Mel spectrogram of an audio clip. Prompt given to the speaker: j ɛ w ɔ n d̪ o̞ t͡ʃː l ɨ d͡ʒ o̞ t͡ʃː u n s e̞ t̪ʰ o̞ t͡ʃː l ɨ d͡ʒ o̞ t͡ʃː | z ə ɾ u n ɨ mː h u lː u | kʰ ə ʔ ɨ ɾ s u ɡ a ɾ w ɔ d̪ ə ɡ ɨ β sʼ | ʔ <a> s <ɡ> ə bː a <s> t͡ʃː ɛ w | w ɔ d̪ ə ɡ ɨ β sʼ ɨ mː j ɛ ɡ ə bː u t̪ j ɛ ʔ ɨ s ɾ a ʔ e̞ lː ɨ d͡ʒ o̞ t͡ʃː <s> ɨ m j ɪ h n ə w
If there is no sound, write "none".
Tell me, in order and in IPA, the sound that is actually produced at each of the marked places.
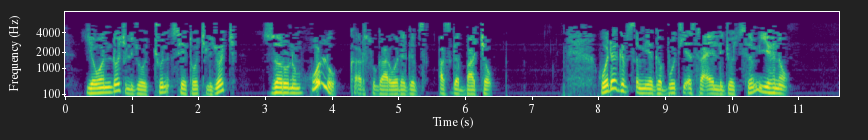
a, ɡ, none, s

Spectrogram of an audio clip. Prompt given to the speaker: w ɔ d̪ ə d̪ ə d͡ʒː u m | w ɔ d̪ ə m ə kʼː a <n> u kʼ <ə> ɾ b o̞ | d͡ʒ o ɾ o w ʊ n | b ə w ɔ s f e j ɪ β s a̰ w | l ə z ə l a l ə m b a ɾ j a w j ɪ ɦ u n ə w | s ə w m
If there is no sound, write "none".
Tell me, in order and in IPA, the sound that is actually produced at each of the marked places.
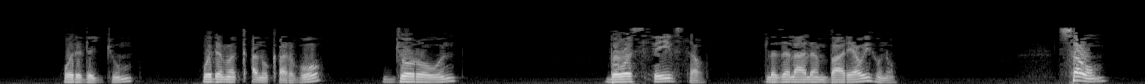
n, ə

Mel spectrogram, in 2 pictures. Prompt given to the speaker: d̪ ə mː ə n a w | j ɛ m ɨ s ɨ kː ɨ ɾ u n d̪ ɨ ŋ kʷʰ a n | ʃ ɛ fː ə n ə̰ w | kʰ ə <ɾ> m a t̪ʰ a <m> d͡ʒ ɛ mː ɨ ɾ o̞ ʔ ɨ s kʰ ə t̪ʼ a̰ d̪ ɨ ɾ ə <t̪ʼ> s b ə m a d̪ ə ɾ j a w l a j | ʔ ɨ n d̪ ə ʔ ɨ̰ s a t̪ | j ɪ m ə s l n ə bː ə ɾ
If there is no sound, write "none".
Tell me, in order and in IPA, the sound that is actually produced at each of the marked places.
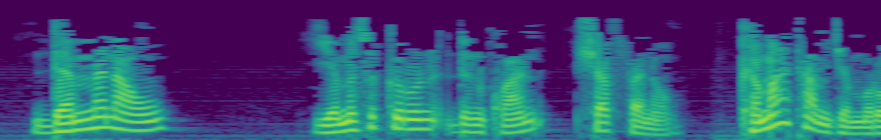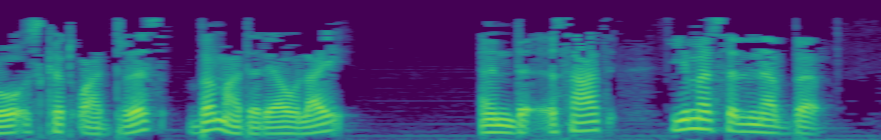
none, m, none

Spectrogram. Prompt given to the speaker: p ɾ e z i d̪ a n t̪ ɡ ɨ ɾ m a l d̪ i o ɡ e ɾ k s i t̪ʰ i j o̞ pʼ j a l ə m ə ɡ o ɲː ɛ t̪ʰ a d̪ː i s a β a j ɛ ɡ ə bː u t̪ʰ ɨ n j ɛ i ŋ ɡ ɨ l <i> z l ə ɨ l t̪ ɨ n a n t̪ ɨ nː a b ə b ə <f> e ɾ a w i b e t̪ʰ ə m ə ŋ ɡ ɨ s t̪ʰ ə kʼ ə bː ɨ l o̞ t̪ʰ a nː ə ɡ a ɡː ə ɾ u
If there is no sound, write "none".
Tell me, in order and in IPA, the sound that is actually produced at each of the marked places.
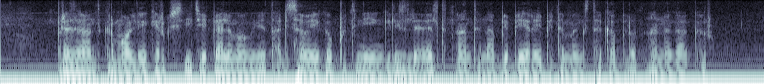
i, h

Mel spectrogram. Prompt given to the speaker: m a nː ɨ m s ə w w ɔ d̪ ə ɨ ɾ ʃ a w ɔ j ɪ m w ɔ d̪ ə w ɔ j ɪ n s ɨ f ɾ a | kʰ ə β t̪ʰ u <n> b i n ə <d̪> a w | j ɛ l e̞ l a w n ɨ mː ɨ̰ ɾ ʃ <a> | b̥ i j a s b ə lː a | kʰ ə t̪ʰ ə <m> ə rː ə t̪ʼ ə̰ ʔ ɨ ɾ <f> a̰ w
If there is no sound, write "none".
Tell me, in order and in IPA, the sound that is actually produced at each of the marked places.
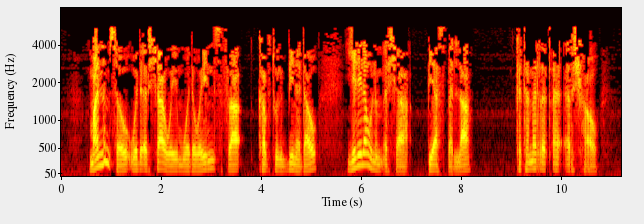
n, d̪, a, m, ʃ

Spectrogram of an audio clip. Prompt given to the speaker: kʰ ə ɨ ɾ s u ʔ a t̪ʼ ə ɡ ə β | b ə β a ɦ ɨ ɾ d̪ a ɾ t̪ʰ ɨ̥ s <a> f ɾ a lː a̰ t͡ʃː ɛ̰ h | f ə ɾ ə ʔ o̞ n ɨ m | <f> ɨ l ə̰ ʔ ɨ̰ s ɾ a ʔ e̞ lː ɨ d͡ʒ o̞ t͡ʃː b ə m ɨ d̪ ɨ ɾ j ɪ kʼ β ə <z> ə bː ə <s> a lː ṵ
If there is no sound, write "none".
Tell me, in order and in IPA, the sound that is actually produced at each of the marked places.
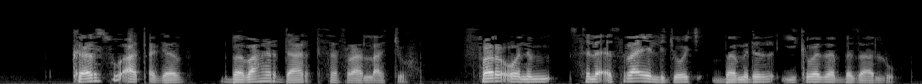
ə, s, z, z

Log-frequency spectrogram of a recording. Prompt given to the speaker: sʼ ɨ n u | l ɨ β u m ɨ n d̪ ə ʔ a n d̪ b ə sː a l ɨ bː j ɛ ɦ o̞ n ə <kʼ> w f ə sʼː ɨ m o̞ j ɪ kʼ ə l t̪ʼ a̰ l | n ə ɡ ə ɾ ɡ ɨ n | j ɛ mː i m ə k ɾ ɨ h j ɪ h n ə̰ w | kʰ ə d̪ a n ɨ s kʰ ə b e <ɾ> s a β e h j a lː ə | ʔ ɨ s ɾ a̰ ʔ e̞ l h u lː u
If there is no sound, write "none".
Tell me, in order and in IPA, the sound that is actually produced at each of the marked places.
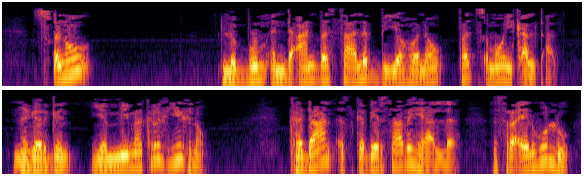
none, ɾ

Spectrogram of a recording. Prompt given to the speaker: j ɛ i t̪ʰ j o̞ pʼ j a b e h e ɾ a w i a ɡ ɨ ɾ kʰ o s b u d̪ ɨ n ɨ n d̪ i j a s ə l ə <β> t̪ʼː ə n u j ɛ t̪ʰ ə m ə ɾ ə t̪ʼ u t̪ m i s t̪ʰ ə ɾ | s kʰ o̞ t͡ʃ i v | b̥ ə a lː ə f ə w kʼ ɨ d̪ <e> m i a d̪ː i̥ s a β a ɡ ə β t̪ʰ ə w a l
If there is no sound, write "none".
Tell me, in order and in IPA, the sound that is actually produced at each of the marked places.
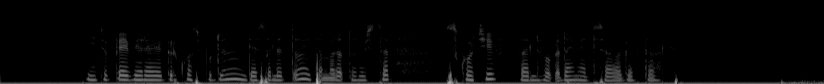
none, a

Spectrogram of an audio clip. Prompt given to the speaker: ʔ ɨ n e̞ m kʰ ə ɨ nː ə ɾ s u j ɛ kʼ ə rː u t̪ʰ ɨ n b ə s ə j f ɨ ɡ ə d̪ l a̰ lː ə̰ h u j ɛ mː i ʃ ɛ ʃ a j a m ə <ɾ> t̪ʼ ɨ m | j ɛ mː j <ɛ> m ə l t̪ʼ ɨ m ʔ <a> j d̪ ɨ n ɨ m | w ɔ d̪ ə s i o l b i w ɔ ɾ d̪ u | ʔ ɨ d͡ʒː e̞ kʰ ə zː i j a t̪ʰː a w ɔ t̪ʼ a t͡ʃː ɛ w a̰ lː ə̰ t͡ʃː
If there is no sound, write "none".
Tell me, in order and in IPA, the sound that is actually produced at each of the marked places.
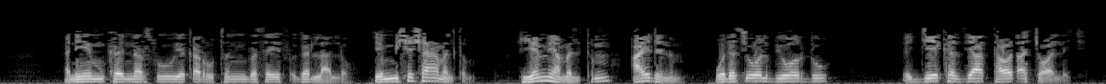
l, a, a

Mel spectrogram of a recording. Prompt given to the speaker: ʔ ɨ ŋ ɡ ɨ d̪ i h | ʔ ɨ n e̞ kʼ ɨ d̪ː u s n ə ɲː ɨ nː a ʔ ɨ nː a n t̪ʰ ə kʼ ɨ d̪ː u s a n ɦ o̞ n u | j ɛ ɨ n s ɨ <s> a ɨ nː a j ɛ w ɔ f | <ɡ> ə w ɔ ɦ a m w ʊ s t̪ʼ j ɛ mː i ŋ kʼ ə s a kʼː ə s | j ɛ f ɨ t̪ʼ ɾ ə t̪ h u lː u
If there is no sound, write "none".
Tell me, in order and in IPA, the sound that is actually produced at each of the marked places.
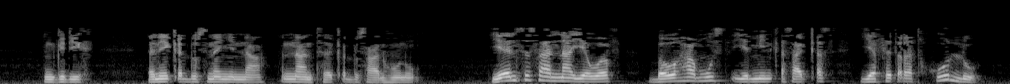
s, b

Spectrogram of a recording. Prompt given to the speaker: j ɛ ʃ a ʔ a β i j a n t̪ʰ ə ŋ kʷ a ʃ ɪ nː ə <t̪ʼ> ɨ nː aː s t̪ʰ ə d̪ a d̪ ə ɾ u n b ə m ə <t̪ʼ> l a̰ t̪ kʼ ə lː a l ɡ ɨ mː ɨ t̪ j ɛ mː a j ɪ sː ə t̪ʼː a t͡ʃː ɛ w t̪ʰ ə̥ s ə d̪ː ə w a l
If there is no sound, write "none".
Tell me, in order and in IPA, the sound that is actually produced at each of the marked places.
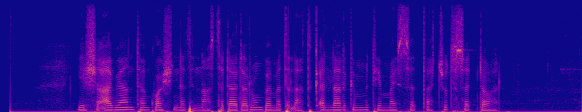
t̪, t̪ʼ

